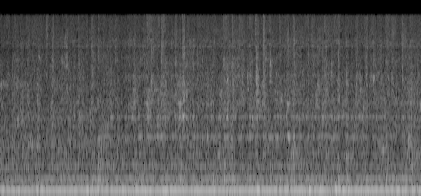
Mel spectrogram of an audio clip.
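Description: Water running and trickling through a homemade saltwater aquarium sump and refugium, steady throughout, over a constant low hum.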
